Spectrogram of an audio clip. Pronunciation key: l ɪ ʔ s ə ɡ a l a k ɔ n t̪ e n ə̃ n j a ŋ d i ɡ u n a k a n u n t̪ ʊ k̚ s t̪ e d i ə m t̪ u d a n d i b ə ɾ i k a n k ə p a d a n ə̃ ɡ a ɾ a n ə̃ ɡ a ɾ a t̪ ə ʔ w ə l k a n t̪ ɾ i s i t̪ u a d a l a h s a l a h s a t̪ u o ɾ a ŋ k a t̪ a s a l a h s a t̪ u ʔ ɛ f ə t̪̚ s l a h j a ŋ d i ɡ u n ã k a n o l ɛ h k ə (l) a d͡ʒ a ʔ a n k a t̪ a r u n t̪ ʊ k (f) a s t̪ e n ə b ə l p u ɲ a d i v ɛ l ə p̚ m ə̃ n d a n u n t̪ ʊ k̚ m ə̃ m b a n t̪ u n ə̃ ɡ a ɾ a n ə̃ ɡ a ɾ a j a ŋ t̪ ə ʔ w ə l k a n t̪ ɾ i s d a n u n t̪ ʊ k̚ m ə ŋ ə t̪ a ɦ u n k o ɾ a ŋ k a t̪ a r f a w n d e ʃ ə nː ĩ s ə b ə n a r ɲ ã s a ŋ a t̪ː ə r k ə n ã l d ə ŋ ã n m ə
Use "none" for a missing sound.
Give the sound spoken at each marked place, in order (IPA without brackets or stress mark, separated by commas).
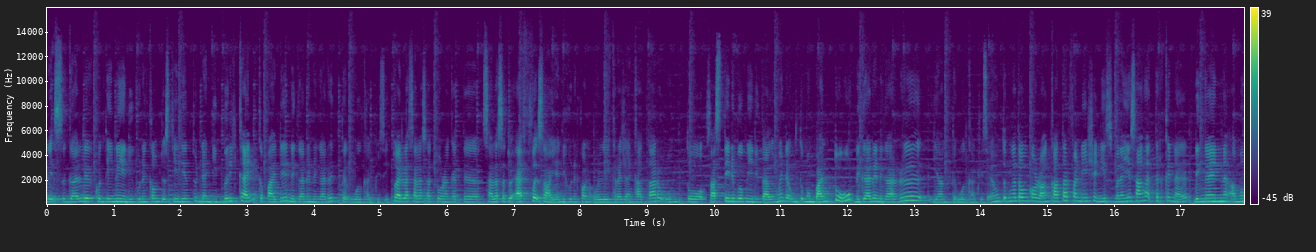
ɾ, s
